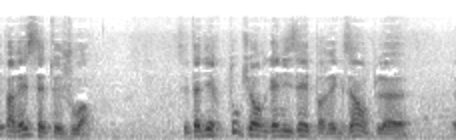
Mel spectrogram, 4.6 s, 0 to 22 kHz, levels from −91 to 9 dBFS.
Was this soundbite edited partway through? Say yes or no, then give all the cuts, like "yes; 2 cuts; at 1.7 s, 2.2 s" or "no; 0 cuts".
yes; 1 cut; at 2.4 s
